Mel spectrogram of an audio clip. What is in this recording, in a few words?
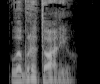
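"laboratorio", Portuguese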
